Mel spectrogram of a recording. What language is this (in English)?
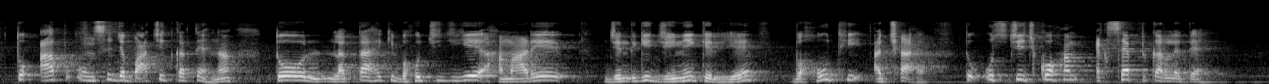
Hindi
